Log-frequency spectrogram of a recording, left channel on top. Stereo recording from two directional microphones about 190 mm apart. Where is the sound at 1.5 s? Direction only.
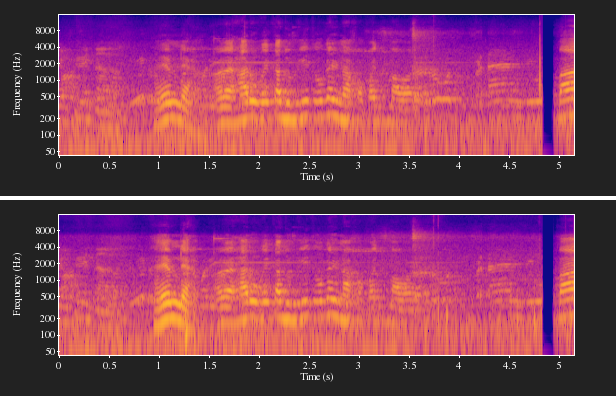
10° left (ahead or behind).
